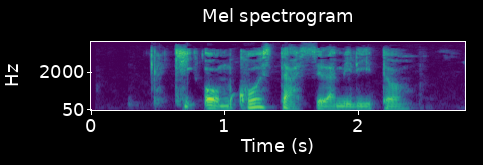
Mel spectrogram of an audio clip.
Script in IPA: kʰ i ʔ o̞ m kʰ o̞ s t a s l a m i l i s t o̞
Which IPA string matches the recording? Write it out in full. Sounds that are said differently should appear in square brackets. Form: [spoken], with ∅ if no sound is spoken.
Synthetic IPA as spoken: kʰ i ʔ o̞ m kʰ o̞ s t a s l a m i l i [∅] t o̞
